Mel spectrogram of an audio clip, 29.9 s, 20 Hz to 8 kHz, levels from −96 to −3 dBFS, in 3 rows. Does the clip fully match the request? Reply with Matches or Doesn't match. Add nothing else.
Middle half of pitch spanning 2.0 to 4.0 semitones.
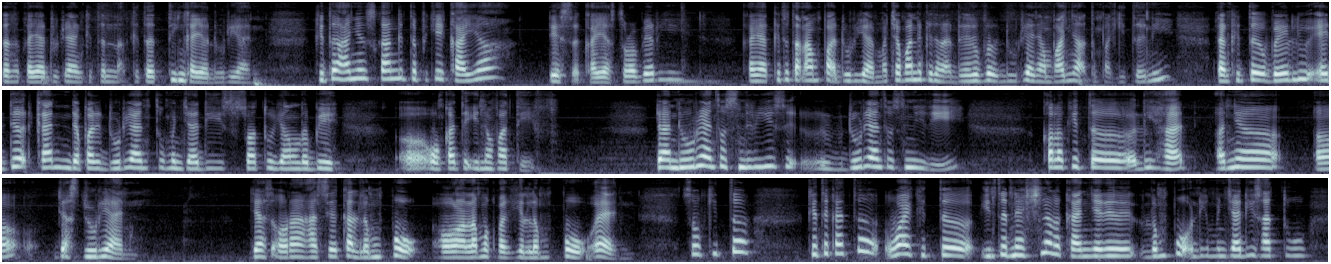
Doesn't match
